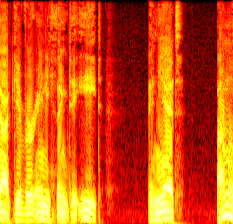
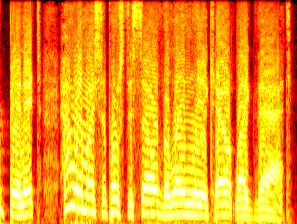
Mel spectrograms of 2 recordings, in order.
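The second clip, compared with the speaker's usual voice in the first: furious rant; 9 semitones higher than usual. A narrator's reading. Chloe in labour ranting at her husband, furious. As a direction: rant at him in full fury.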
